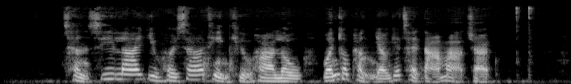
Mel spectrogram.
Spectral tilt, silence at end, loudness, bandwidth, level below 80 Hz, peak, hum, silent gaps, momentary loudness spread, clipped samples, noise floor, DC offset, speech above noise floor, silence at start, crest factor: -4.5 dB/octave; 0.4 s; -18 LUFS; 16.5 kHz; -58 dBFS; -2 dBFS; none; none; 9 LU; under 0.1%; -53 dBFS; under 0.1%; 35 dB; 0.65 s; 18 dB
